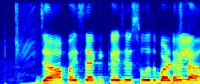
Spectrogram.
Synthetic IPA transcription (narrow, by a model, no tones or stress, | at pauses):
d͡ʒəʋãpəɪsakekəɪsesud̪ʱbəɽ̤ela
